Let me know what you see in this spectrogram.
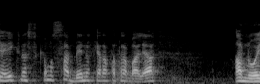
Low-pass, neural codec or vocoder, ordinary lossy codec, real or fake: none; none; none; real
